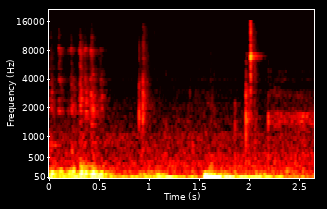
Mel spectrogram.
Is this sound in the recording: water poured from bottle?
no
